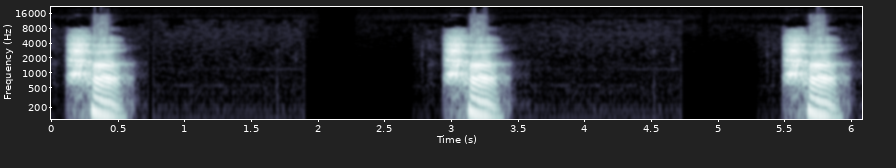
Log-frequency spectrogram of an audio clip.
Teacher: tatkala mengucapkan huruf ha, epiglotis agak sedikit mundur ke belakang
